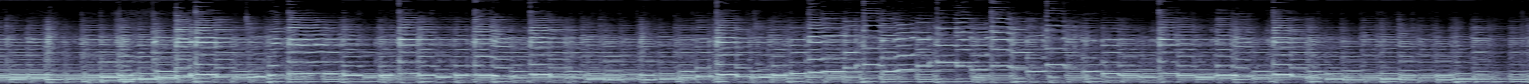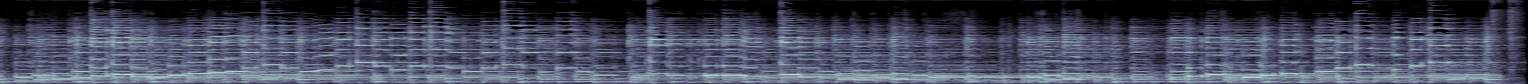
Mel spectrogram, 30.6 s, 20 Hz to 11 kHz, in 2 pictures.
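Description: Stratocaster-style electric guitar playing a continuous single-note lead line in D Mixolydian, moving between D and C triad shapes, with quick rising runs about 8 and 16 seconds in.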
